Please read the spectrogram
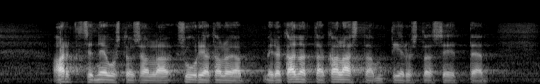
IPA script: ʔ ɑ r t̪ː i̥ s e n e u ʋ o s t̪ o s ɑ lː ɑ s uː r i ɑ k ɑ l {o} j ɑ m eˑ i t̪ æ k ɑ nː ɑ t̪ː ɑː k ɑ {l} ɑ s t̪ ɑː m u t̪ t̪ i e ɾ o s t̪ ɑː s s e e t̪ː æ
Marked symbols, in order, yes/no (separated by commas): yes, yes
